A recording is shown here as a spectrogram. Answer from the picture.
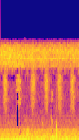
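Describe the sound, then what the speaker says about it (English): Cicadas and grasshoppers stridulate at dusk beside a termite mound on an African safari, making a dense, steady insect drone with a high whine pulsing in a regular rhythm, continuous and fairly close, with no voices. "those are probably cicadas, different species of cicadas"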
